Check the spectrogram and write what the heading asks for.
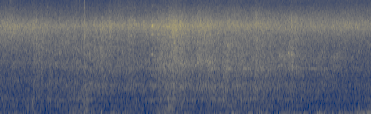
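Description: Violent storm wind blowing in strong gusts, a steady rushing noise with a low rumble underneath.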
